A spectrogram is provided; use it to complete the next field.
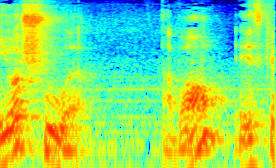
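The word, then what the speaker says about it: Yeshua: O nome de Jesus mesmo, que a mãe dele chama, ó menino, vem cá, é Yoshua.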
